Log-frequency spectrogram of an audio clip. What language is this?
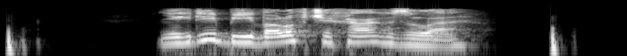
Czech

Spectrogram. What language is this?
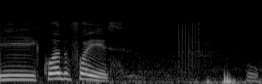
Portuguese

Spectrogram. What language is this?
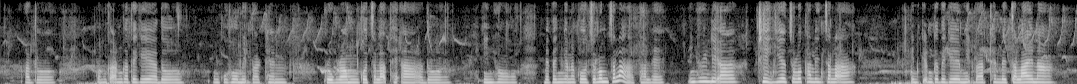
Santali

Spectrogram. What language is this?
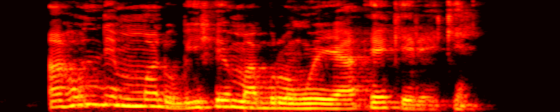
Igbo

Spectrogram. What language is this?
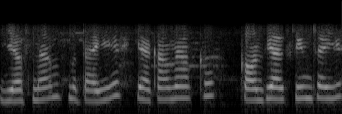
Urdu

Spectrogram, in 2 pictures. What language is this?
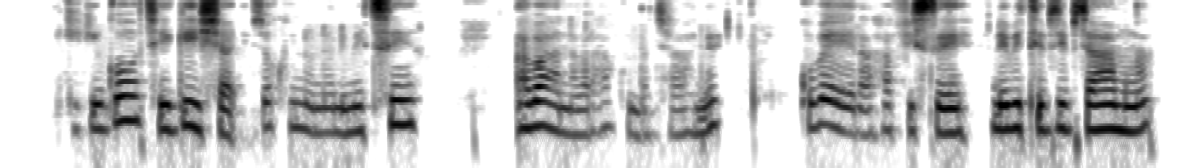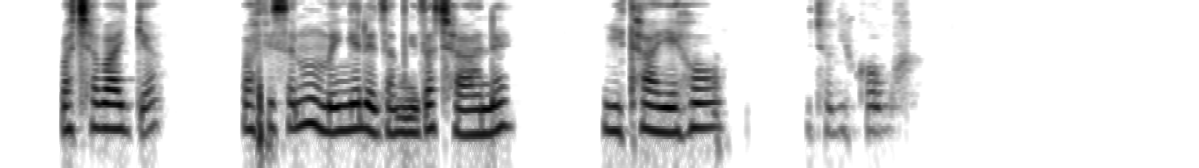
Rundi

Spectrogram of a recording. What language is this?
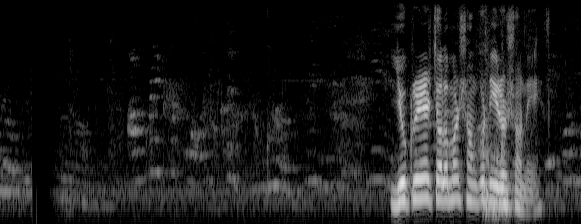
Bangla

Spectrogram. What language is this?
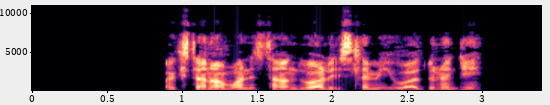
Pashto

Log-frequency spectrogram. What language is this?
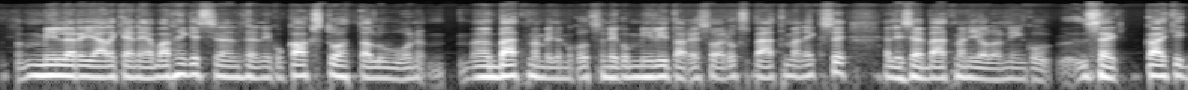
Finnish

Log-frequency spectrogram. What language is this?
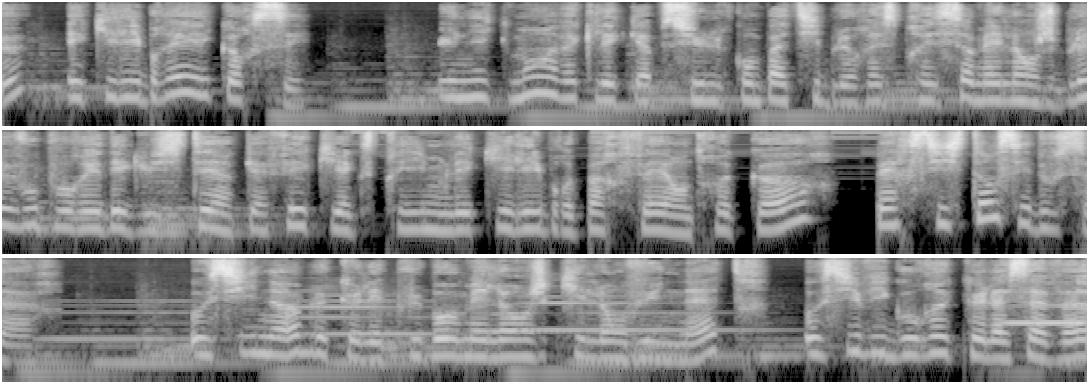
French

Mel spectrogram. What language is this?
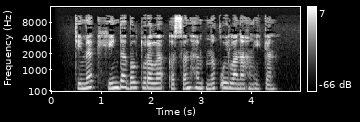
Bashkir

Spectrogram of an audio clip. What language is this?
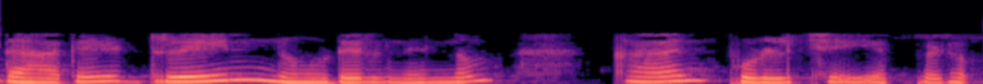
Malayalam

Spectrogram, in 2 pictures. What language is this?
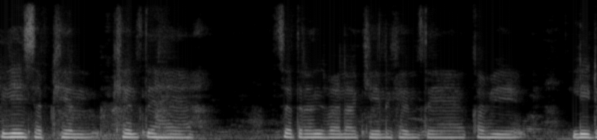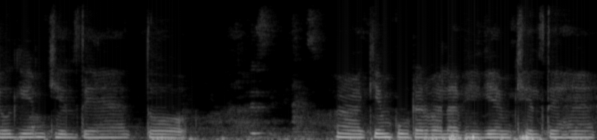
Urdu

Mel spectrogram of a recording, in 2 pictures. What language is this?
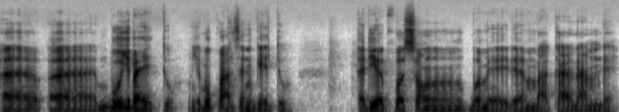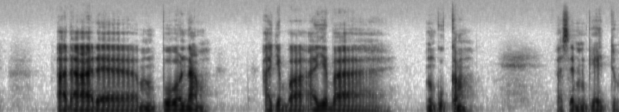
Ito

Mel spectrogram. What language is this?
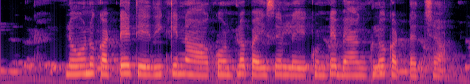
Telugu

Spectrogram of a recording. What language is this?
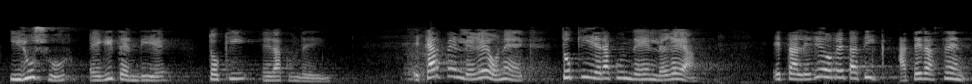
Basque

